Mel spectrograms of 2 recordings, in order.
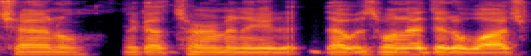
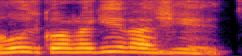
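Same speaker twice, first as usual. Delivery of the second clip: put-on high-pitched movie-quote Jamaican accent; 11 semitones higher than usual. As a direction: imitate a film character's Jamaican accent, pitched well up. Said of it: "really Jamaican with that accent".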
